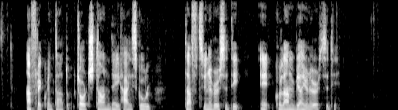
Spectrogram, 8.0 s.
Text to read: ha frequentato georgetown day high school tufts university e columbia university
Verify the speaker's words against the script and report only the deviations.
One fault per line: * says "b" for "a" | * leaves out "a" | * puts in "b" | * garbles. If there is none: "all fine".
all fine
